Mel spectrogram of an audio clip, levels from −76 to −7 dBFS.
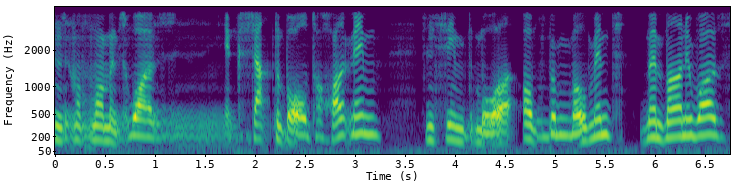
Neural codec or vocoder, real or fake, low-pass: autoencoder, 22.05 kHz, a latent of 192 numbers a frame, VITS, trained on many speakers; fake; 3.6 kHz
